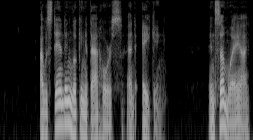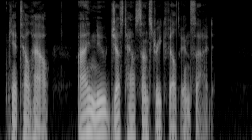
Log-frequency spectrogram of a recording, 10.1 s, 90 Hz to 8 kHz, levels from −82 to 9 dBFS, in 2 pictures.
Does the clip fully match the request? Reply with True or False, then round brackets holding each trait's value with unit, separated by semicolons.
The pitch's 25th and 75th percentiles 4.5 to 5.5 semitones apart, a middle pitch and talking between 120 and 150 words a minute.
False (5.0 semitones; 90 Hz; 140 wpm)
